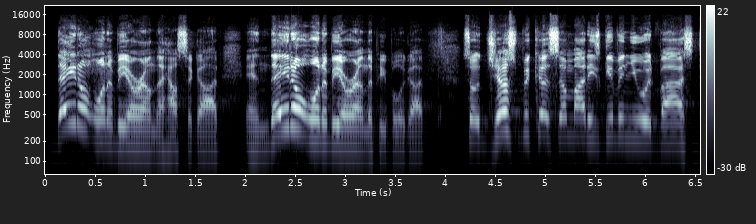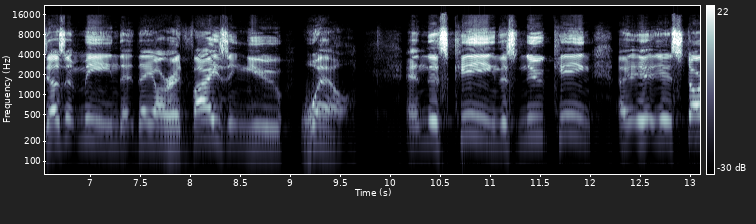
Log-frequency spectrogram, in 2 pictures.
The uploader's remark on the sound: Preached at Gospel Lighthouse in Bossier City, La.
